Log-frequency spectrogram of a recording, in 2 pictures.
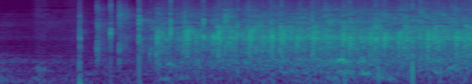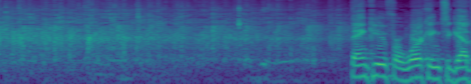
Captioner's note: applause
